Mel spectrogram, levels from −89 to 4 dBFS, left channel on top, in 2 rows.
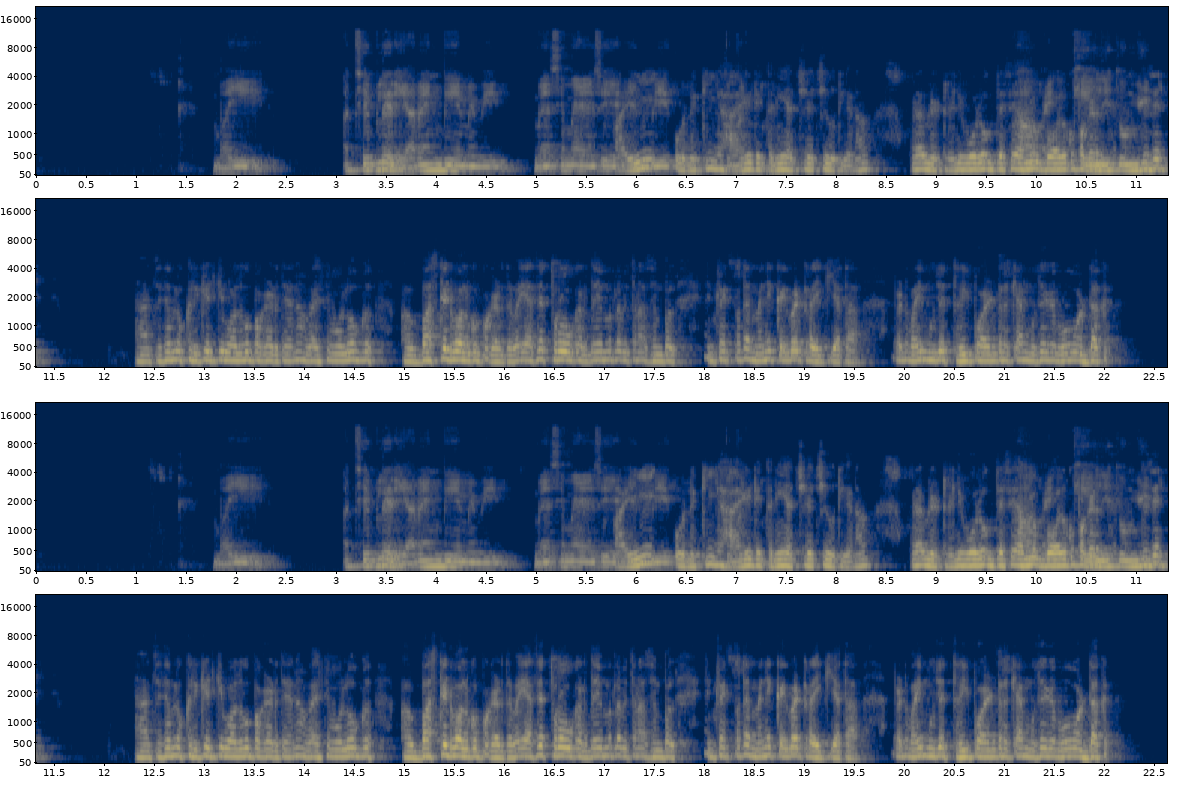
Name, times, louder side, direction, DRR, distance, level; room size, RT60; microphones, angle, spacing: voice 1, 1.8-2.3 3.1-7.5 9.8-11.3, equal, 5° left, 1.7 m, -33 dB
voice 2, 5.8-10.7 11.0-11.3 12.3-14.7 15.0-17.7 18.0-19.5 19.9-22.0, right 2 dB, 50° right, 0.8 m, -28 dB
24.5 x 12.5 x 2.5 m
head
